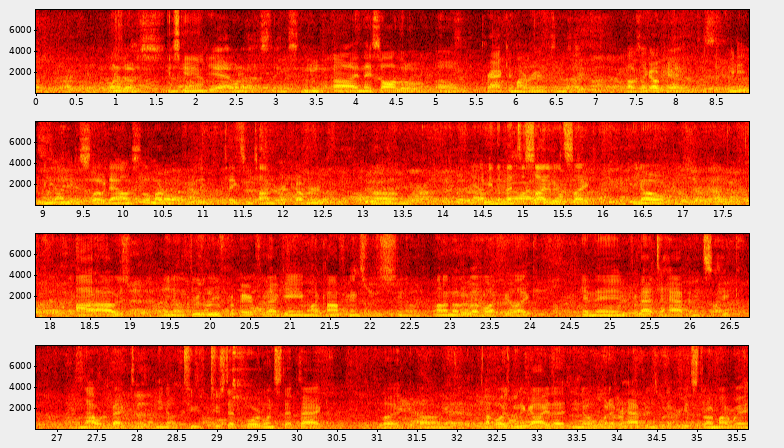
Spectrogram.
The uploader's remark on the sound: During the Sun Belt Media Day event in New Orleans July 25.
